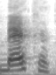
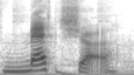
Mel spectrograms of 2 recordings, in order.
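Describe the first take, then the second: First: The 'ch' sound is short and single. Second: The 'ch' sound is held long and doubled. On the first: The speaker calls it wrong. "So it's not Mecha Chameleon" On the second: The speaker calls it right. "you have to pronounce the ch like twice"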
